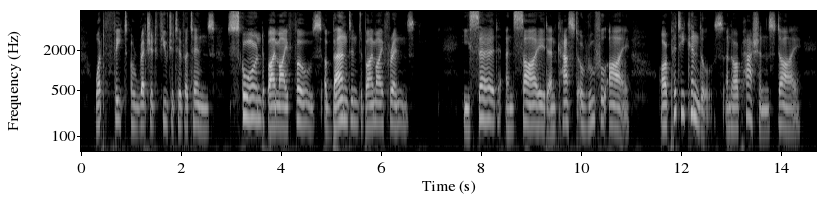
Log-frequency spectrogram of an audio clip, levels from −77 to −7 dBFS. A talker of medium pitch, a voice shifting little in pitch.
No: medium, 155 Hz; average, 3.5 semitones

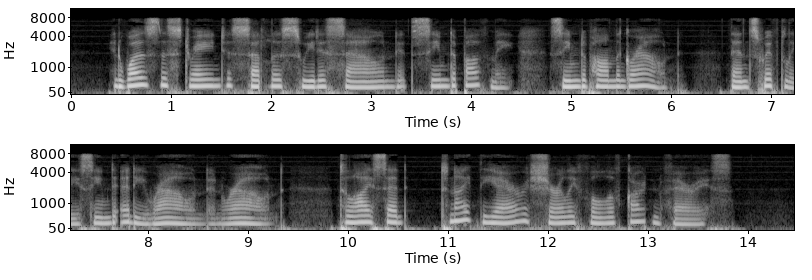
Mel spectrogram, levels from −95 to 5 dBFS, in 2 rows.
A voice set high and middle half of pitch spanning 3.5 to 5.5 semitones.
No: high, 200 Hz; average, 3.1 semitones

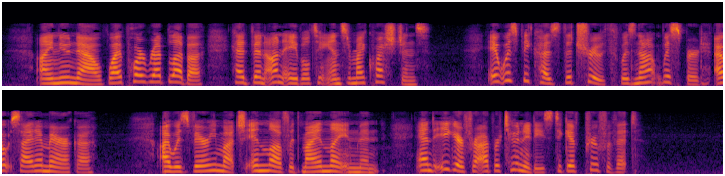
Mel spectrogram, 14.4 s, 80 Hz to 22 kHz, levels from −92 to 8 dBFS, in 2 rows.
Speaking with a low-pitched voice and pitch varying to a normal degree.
No: high, 230 Hz; average, 4.1 semitones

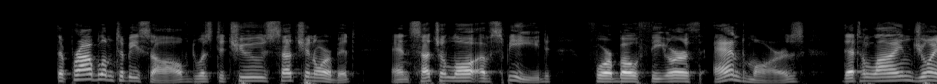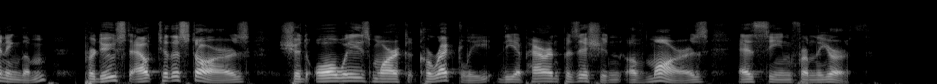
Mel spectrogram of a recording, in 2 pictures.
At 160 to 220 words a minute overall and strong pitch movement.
No: average, 150 wpm; wide, 5.9 semitones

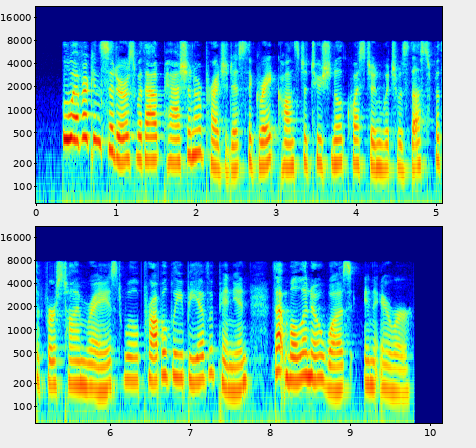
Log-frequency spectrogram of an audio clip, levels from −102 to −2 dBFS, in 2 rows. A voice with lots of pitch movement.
No: average, 3.8 semitones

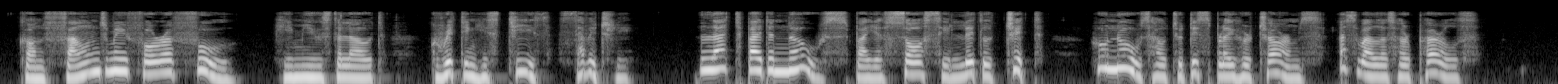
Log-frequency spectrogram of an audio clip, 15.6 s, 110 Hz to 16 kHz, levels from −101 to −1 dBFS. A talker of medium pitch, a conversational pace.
No: medium, 180 Hz; slow, 125 wpm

